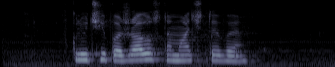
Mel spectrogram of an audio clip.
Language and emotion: Russian, neutral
